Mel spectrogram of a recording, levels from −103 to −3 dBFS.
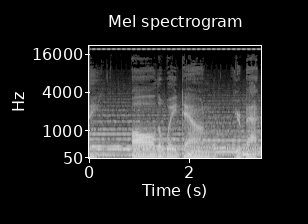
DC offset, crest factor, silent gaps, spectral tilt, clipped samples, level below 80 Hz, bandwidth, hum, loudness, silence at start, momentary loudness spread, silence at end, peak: under 0.1%; 16 dB; none; -8.5 dB/octave; under 0.1%; -32 dBFS; over 20 kHz; none; -23 LUFS; 0 s; 7 LU; 0 s; -6 dBFS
